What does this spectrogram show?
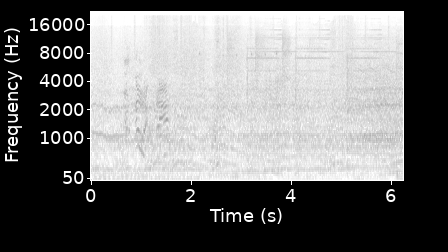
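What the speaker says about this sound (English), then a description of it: "The engine audio is not great in this game." Lamborghini engine in the racing game Midnight Club: Los Angeles, a steady revving drone with rising and falling pitch sweeps and occasional tire noise, continuous throughout with a voice talking over it.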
